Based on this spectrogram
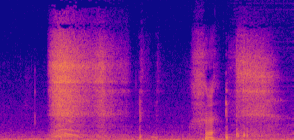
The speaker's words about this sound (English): Can you hear me exhaling through my nose?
